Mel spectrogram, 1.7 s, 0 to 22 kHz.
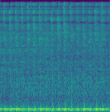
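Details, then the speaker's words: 1999 Honda Foreman TRX400FW after fixing a no-spark fault, started the morning after with no choke: deep, even single-cylinder thump at a steady idle through a loud muffler, no misses; runs nicely, perhaps idling a little low. "Might be idling a little low still, but she runs pretty nice now."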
